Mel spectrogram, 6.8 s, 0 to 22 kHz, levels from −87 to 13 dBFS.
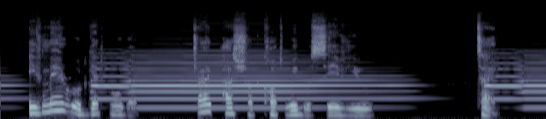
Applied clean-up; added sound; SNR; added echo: none; Wind instrument, woodwind instrument; 4 dB; none.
